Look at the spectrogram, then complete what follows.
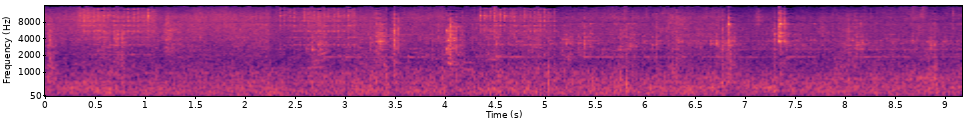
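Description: Narrow-gauge railway train running: a steady, loud noise with scattered sharp clicks.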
